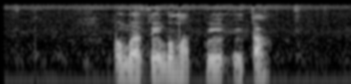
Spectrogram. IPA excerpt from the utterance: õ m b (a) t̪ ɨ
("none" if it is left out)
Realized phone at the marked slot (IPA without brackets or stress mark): a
